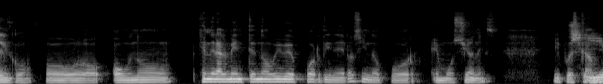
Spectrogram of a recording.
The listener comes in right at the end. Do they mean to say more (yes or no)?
yes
